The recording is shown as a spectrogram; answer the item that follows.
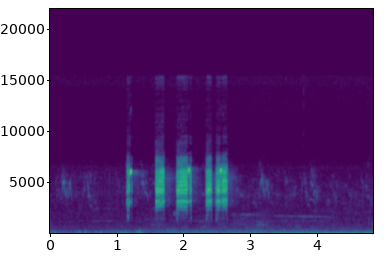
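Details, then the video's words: Partridge call meant to excite a quiet partridge into calling: five loud, harsh, rasping notes packed into about one and a half seconds, with faint chirping of small birds before and after. "تیتر کی مستی والی آواز"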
